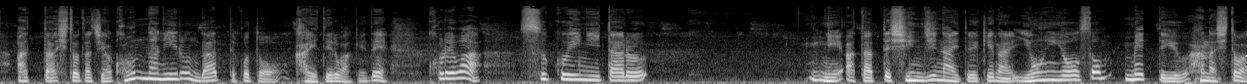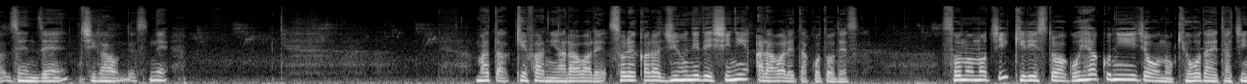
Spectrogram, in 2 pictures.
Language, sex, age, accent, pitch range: Japanese, male, 50-69, native, 145-195 Hz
